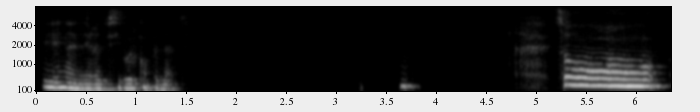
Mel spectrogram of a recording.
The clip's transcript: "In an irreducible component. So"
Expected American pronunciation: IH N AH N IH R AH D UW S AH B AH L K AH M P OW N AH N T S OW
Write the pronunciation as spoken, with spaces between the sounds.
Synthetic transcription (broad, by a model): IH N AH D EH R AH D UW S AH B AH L K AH P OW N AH T S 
